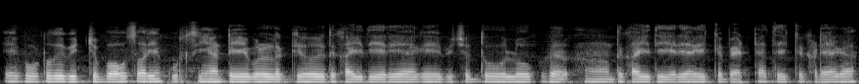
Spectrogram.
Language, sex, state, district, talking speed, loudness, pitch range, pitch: Punjabi, male, Punjab, Kapurthala, 180 wpm, -17 LUFS, 120-125 Hz, 120 Hz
